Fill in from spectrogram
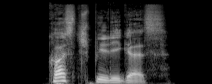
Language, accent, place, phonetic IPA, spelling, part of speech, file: German, Germany, Berlin, [ˈkɔstˌʃpiːlɪɡəs], kostspieliges, adjective, De-kostspieliges.ogg
- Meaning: strong/mixed nominative/accusative neuter singular of kostspielig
